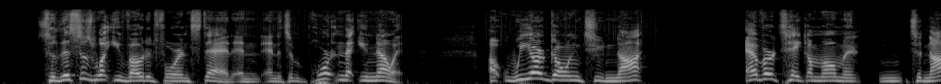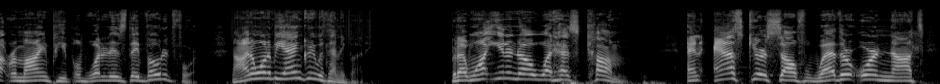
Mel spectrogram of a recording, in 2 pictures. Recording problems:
crackling; faint; from 2.5 to 4 s, from 5 to 6.5 s and from 12 to 13 s; 25 dB below the speech

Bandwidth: 13.5 kHz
